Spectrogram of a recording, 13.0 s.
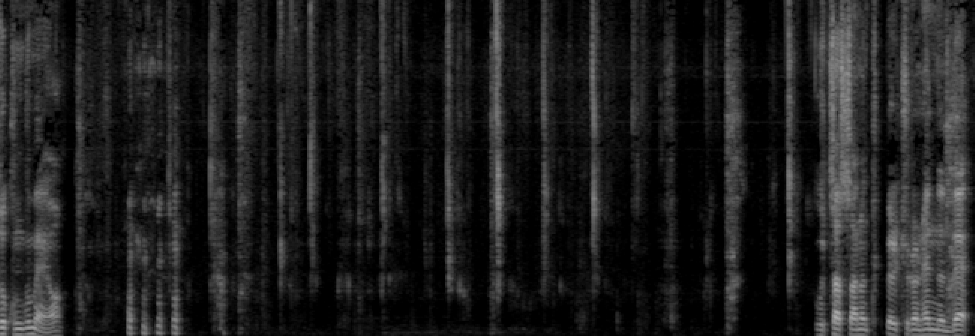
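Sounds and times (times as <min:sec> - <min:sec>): person chewing with wet smacks: 0:02.1 - 0:11.0.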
